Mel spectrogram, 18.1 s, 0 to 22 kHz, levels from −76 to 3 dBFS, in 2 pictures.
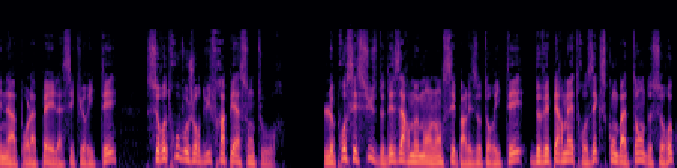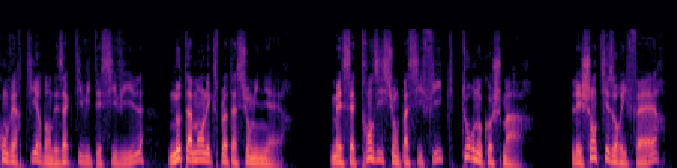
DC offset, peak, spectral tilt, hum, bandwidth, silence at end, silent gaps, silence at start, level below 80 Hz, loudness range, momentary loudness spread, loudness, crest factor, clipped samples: under 0.1%; -8 dBFS; -5.5 dB/octave; none; 12 kHz; 0.2 s; 3.98-4.20 s, 13.09-13.31 s, 16.30-16.52 s; 0 s; -42 dBFS; 3 LU; 9 LU; -27 LUFS; 18 dB; under 0.1%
